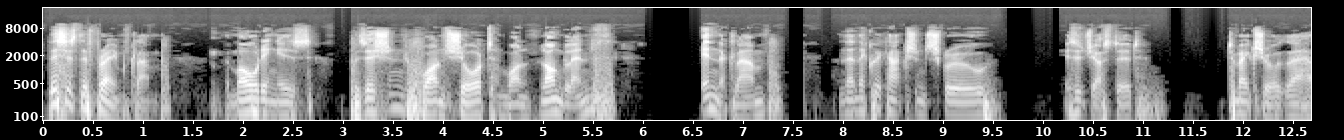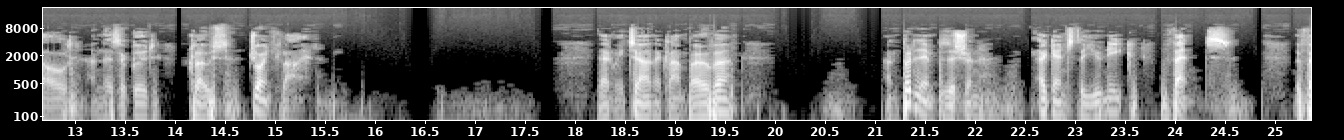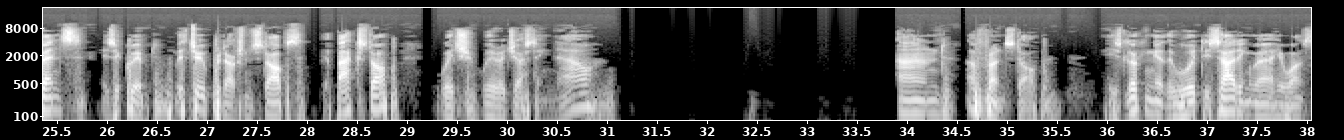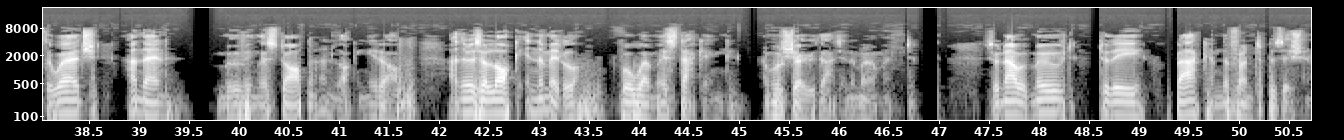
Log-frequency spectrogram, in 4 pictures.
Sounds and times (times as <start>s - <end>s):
Speech: 0.0s - 5.8s, 6.6s - 7.4s, 8.0s - 9.6s, 10.2s - 11.2s, 11.8s - 15.6s, 18.2s - 19.7s, 21.1s - 31.1s, 33.9s - 46.8s, 47.4s - 50.7s.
